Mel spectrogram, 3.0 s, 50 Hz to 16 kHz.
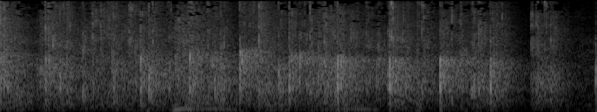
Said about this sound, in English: We have conquered a brand new country for C3. There was no C3 in Liberia, and now there is. Hey, I reckon it's worth a clap.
